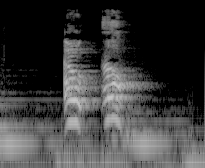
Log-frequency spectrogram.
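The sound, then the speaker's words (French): Two quick, sharp dog barks in close succession over a low steady background hum with no talking. “L'aboiement, c'est le cri du chien.”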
